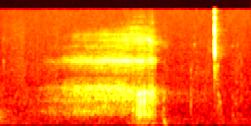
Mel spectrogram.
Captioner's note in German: Schlürfen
